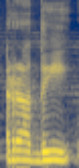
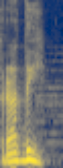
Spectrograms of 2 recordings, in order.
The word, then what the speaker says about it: роды: Появляется в разных ситуациях с разными ударениями, в разных формах, запутывает, озадачивает – Смотрю недавно новости по телевизору, а ведущий говорит, в наступлении участвуют разные роды войск. Нет, роды войск, роды. Род, роду, рознь.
